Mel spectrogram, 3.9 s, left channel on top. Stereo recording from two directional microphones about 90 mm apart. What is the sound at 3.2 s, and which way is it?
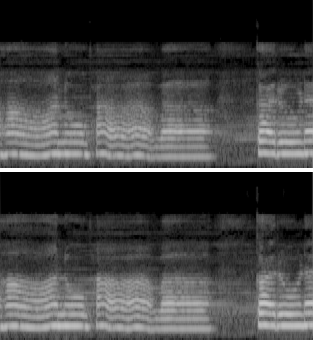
Music, 65° right (ahead or behind).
